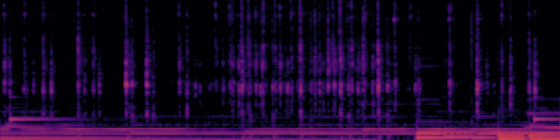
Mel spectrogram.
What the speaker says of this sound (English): That mechanical keyboard's got to sound ridiculous, huh?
